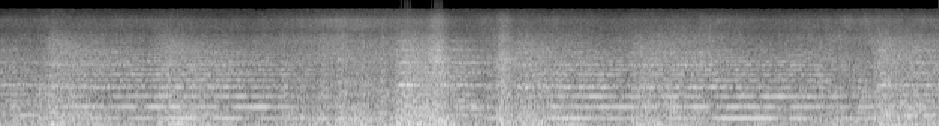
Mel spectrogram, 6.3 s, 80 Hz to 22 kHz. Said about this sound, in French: Après des heures et des heures de voyage, 8 heures, le train roule à petite vitesse par manque de charbon et il fait omnibus. Le train arrive, gare de Lyon.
